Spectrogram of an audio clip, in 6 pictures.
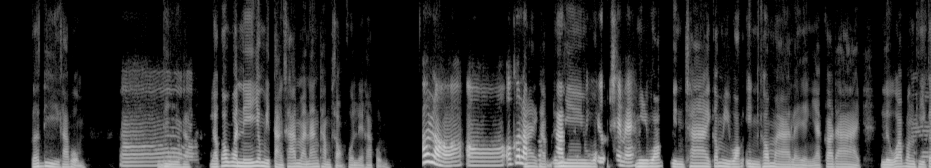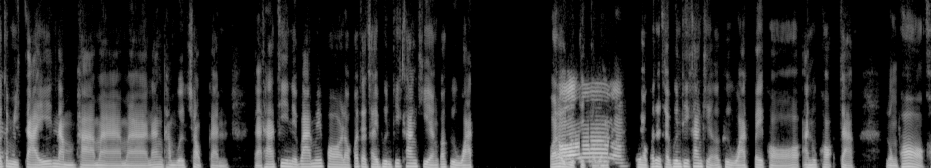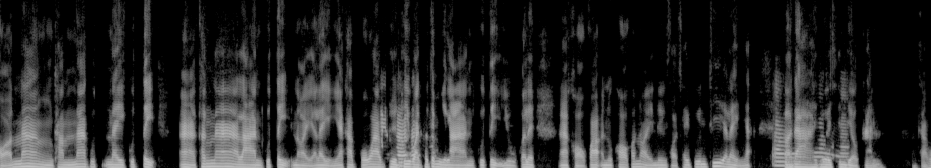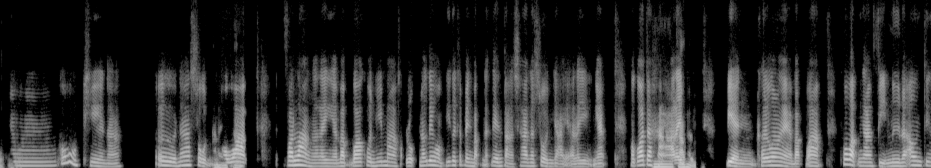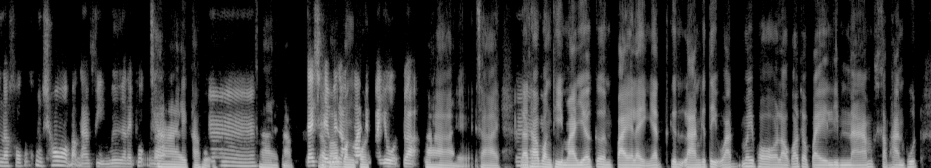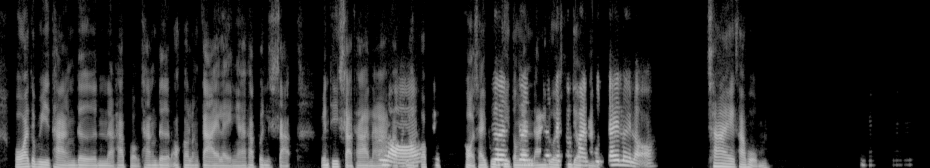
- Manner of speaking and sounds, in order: tapping; distorted speech; drawn out: "อ๋อ"; mechanical hum; drawn out: "อ๋อ"; other background noise
- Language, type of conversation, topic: Thai, unstructured, งานฝีมือแบบไหนที่คุณคิดว่าสนุกที่สุด?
